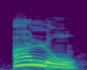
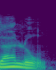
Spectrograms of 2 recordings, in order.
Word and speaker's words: allons: Nous allons, remember final S not pronounced. O and together it's on, and then we'll make this little link between the two, what we call the liaison, nous allons.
